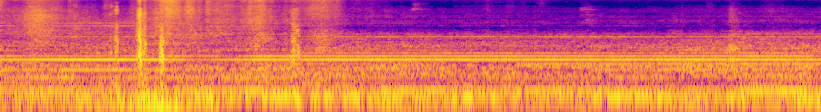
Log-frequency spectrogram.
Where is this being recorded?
on a bus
